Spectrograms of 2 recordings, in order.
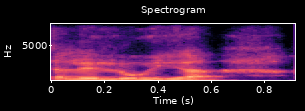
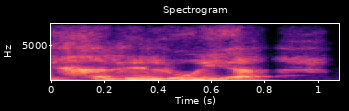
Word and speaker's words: аллилуйя: Да, я говорил, когда говорил о слове аллилуйя, что важно произносить аллилуйя, а не халилуйя, потому что халель в данном случае, да, это осквернение. И халилуйя – это звучит, пусть Бог оскверняет Всевышний. Аллилуйя, это славьте.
